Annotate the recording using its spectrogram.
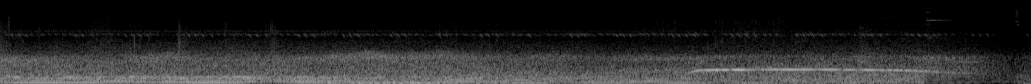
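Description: Footsteps tap on a stone path.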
